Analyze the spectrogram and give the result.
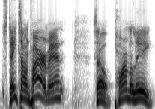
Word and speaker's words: Parmalee: It's Parmalee, with the emphasis on the Lee.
